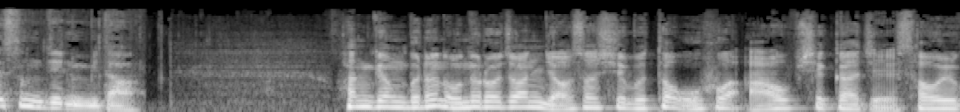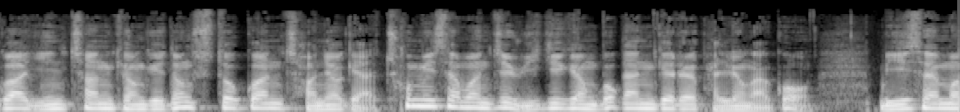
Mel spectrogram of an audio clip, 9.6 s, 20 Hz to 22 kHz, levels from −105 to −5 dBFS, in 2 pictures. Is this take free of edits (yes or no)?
no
